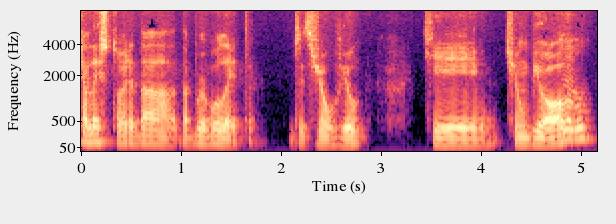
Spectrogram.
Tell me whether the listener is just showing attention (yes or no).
yes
